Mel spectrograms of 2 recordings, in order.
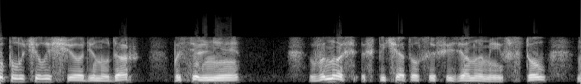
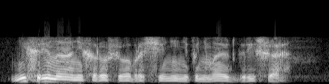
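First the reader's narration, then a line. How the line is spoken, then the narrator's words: Sad henchman's statement. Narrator (Russian): грустно констатировал один из подручных верзилы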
